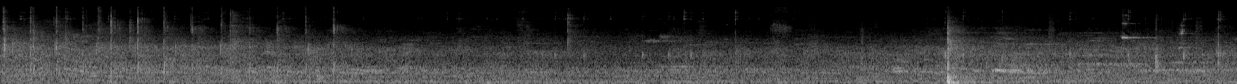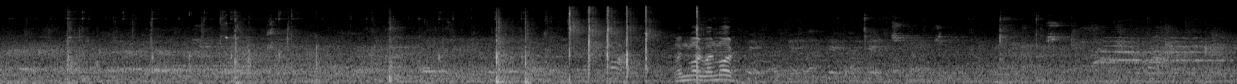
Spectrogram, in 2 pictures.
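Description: Table tennis ball clicking off paddles and the table, over the steady hubbub of a large hall full of matches and voices. One loud knock about nine seconds in, and a quick run of hits, a rally, near the end, with a short shout just after.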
